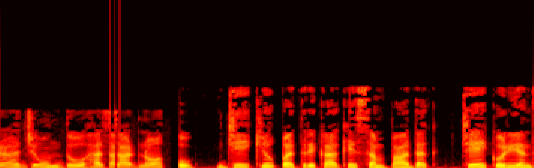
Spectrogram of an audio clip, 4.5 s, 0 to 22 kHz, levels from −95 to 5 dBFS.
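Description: Across the whole clip the speech has that watery, swirly quality of heavy MP3 compression, and nothing survives above 10.6 kHz. The treble has been cut off at a fixed point, and faint detail flickers in and out from frame to frame. The damage is plainly audible and fits a low bitrate of around 40 kbps. The likely cause is that the encoder ran short of bits and started dropping whatever its hearing model judged least important.

The opening 1.5 s sound duller and boxier, with the band stopping at 7.5 kHz, a little quieter (a few dB down), and with a faint noise floor of its own, well below the speech. Then there's an 80 ms gap and the fuller sound returns just before "को जी क्यू पत्रिका". That pattern points to the input having likely switched to a poorer device, such as a different microphone or a headset's call profile, and then back again.

Inside that dull stretch, from 0.92 to 1.0 s, there's a brief jumbled moment. 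It comes from chunks out of order: a 40 ms piece of audio landed one chunk late and played after the piece meant to follow it. Nothing went missing, but the swap leaves three hard joins, and those produce the garbled blip.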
